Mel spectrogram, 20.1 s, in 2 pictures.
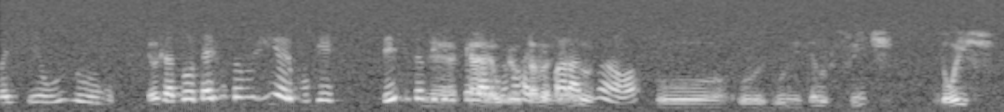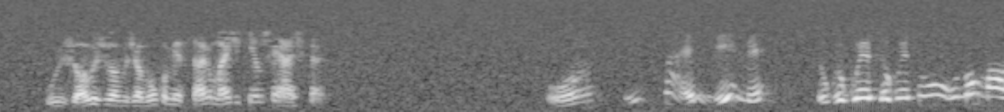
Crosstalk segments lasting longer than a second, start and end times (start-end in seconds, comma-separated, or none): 4.2-5.9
